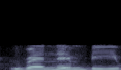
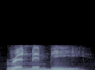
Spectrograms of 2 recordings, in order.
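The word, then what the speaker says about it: renminbi: to slaughter it the rimi which is spelled re n m i NBI I and actually John it's renman B you gotta say it like a renman B well well let's just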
